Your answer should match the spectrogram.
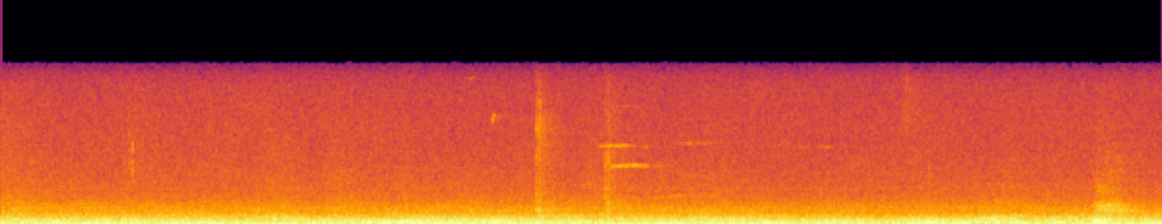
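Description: Steady low rumble of room noise in a large hall, with a faint click about four seconds in.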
